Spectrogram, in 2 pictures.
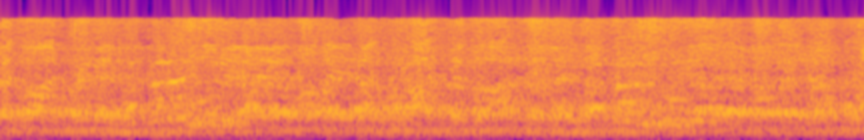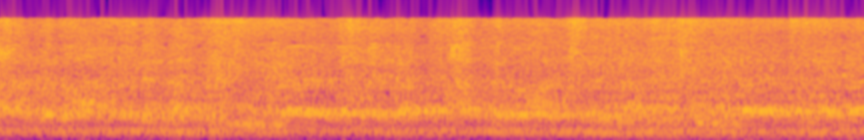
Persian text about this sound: دیروزم میدیدم در برنامه شهرآورد تهران در پرسپولیس و استقلال جمع کثیری از فوتبال دوستان ایرانی آقای وریا قفوری رو تشویق میکردن.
